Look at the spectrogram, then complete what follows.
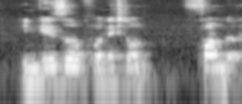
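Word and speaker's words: Pfund: In case of next one, fund. Actually P is silent, students. So here fund series.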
